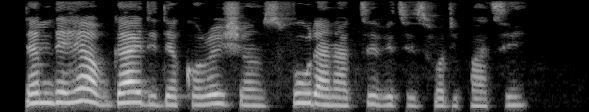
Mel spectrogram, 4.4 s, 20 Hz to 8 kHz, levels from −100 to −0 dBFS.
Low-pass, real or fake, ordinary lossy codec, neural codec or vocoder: none; real; none; none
